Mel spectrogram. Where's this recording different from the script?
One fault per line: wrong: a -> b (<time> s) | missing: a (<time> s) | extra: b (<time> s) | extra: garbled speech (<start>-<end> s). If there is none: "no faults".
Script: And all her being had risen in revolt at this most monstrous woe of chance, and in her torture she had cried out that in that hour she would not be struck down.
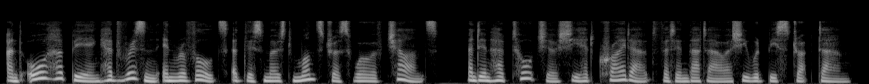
wrong: revolt -> revolts (1.8 s)
missing: not (7.7 s)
